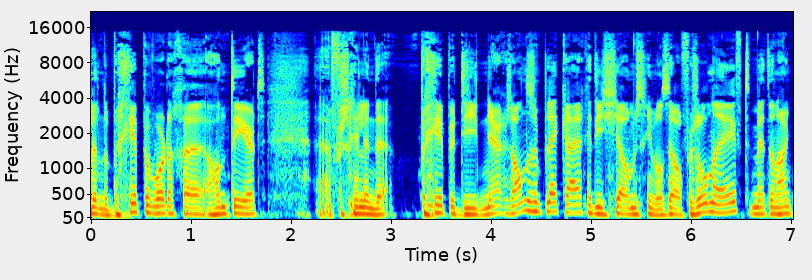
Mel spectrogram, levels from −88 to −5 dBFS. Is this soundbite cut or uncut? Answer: uncut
